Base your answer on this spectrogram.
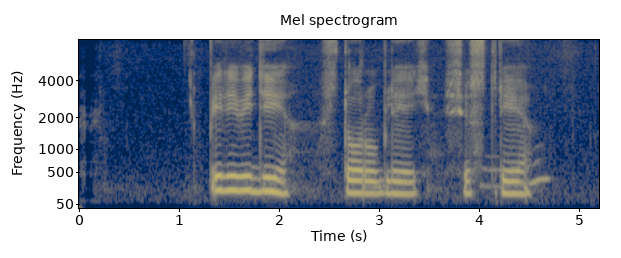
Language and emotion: Russian, sad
